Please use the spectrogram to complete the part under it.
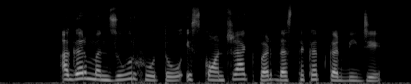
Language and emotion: Punjabi, neutral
